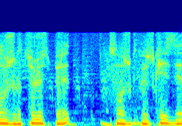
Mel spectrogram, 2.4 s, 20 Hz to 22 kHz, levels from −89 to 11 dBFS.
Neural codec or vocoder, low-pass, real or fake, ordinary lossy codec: none; none; real; none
